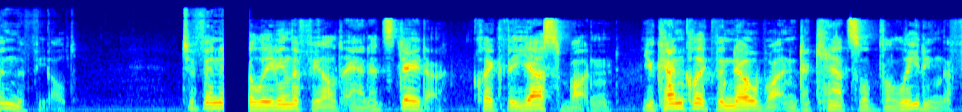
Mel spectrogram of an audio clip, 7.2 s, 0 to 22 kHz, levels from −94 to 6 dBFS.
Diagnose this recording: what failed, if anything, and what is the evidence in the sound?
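At 1.67 s the audio drops out for 200 ms, then resumes with nothing above 10.5 kHz, a shifted level of a few dB and a new noise floor through to the end. This points to the input likely switched to a poorer device at the driver stage.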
